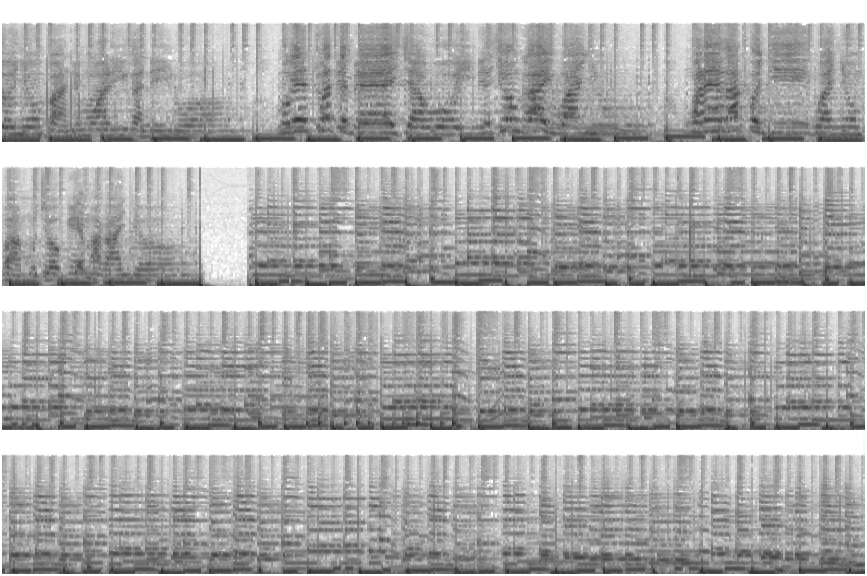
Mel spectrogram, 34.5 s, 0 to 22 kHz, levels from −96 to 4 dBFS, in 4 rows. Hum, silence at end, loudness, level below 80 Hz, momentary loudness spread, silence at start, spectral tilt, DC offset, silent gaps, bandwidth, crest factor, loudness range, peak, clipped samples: none; 0 s; -26 LUFS; -30 dBFS; 4 LU; 0 s; -5 dB/octave; under 0.1%; none; 12 kHz; 18 dB; 2 LU; -6 dBFS; under 0.1%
